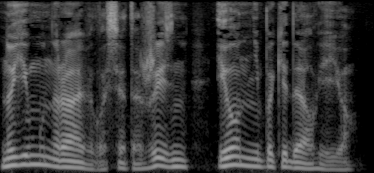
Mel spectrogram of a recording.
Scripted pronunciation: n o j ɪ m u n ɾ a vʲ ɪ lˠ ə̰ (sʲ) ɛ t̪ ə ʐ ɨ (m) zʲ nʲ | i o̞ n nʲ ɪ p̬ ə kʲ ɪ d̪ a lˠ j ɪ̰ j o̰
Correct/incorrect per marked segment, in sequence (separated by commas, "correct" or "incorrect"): correct, incorrect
